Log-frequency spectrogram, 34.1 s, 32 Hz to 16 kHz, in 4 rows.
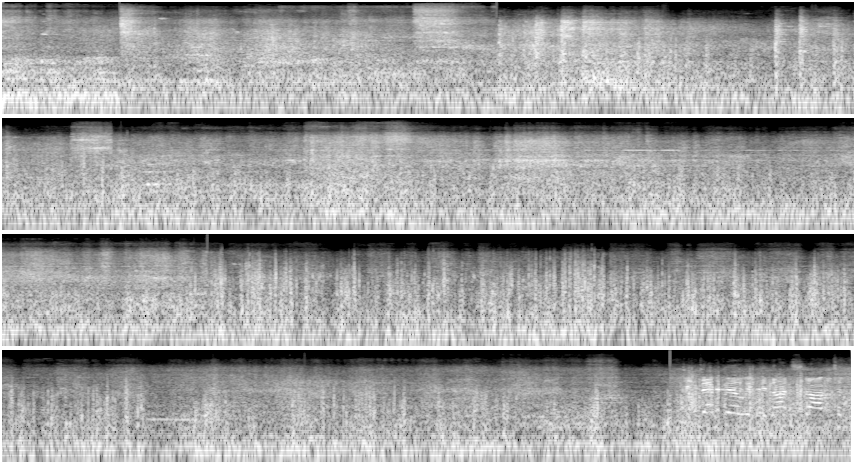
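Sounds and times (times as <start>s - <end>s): train wheels rumbling on rail: 0.0s - 34.0s
clanks and knocks: 4.9s - 6.9s, 7.7s - 8.7s.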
